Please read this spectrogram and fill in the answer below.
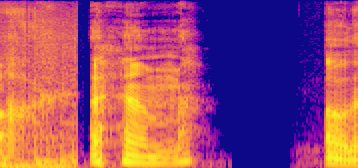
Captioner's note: ahem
